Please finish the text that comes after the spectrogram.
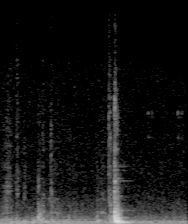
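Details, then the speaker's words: Tesla Model X cabin during a failed software update with dead screens: faint irregular cricket-like chirping over a low hum, returning with one dull clunk as the brake is pressed; source not pinned down. "the brake again crickets are back okay"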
